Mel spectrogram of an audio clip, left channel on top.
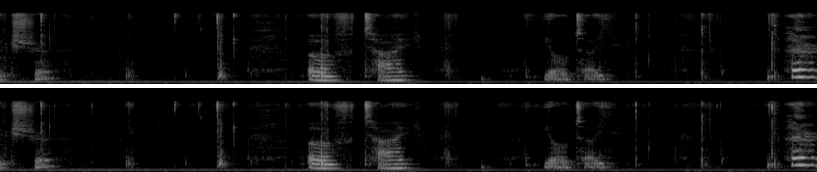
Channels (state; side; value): normal; both; correlation 0.74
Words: of Tide, Yellow Tide,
